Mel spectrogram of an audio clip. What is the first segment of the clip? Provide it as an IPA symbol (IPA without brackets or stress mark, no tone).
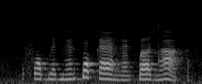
f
